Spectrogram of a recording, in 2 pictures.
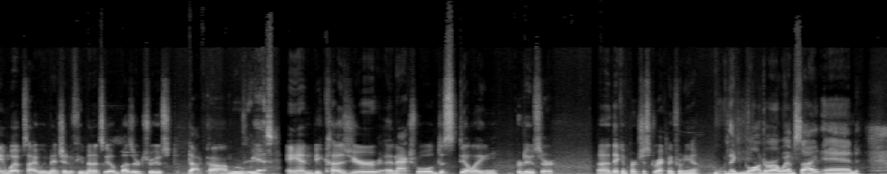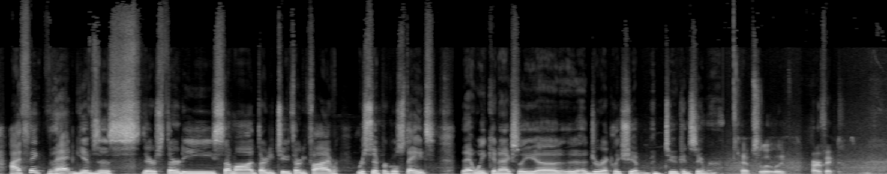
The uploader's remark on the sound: while enjoying the outside dining area at Bourbon's Bistro in Louisville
